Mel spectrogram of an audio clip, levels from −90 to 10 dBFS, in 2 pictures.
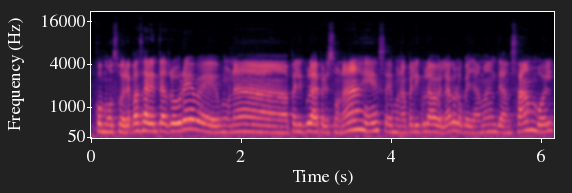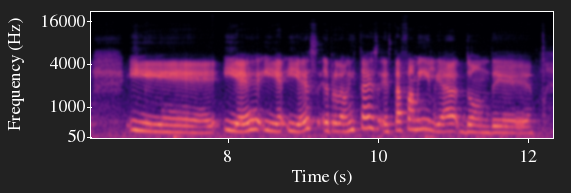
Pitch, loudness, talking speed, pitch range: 230 Hz, -19 LUFS, 160 wpm, 215-255 Hz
